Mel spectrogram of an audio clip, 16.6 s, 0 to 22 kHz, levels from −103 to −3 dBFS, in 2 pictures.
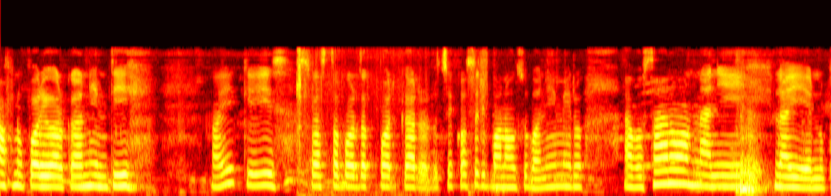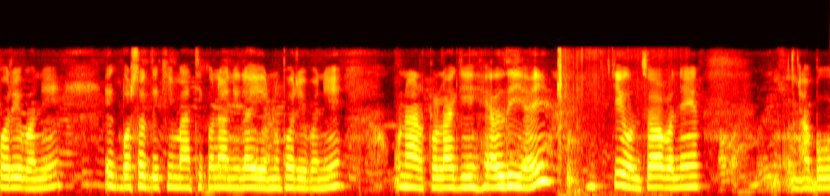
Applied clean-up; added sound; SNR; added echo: none; Fire; 14 dB; none.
